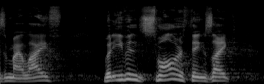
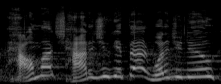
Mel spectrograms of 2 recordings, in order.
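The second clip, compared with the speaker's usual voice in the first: high astonished questions; amazed questioning; 11 semitones higher than usual. Retold or imitated. Pastors asking how the church got so much, amazed and high. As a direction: imitate other pastors in disbelief.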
